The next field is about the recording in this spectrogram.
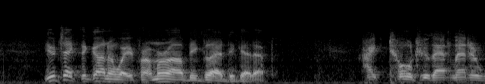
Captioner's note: none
